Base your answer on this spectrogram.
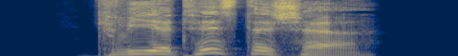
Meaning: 1. comparative degree of quietistisch 2. inflection of quietistisch: strong/mixed nominative masculine singular 3. inflection of quietistisch: strong genitive/dative feminine singular
- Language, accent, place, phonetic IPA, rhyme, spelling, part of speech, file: German, Germany, Berlin, [kvieˈtɪstɪʃɐ], -ɪstɪʃɐ, quietistischer, adjective, De-quietistischer.ogg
